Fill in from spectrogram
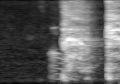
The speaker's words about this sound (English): And that was a real cough. Oh, okay. It was a real cough, but it was fitting too. Timed perfectly.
